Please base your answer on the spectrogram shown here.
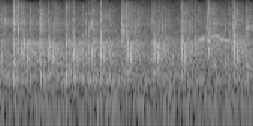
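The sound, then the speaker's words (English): Audience applause at an outdoor rally: a dense patter of clapping from a crowd, steady and fairly loud, with some irregular brighter bursts and a faint voice mixed in. “Can you give yourselves a round of applause?”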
